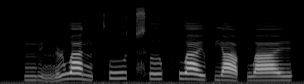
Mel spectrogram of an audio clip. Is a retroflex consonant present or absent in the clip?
present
